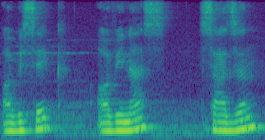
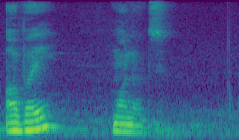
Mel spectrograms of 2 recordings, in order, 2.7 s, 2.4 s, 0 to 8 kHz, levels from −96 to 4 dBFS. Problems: constant background noise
